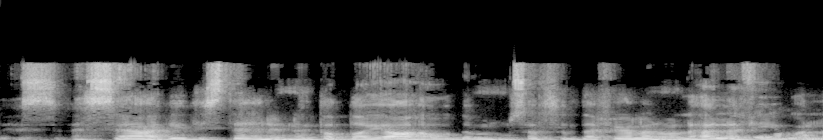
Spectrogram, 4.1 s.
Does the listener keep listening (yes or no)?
yes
